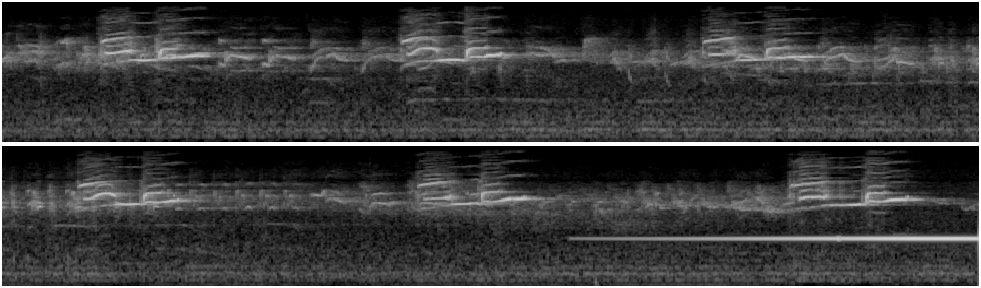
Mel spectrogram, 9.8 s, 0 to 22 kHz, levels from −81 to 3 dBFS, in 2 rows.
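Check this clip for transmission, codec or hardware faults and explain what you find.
Two faults are present, both near the end of the clip.

From 7.72 s to the end, a loudspeaker feedback squeal appears. A single 1.4 kHz tone swells over roughly a second and a half to about 10 dB above the sound. The microphone is picking up its own loudspeaker, and at that frequency the loop gain has passed one, so the tone keeps feeding itself.

At 9.06 s, during the squeal, repeated frames cause a brief stutter. A 46.4 ms stretch plays twice, which points to two compressed frames being written or sent again. The decoder repeats them, so the clip runs 46.4 ms longer than it should.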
